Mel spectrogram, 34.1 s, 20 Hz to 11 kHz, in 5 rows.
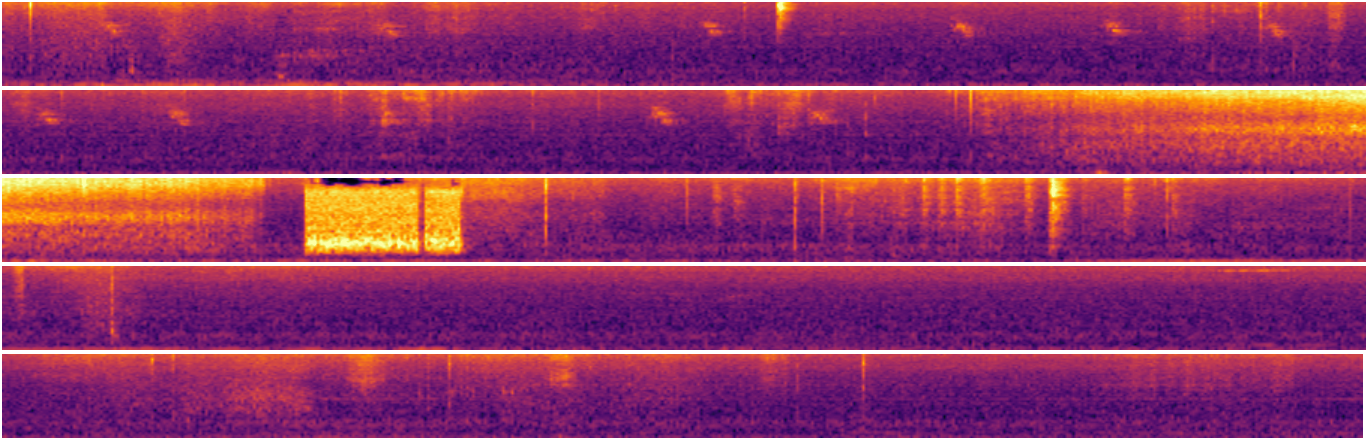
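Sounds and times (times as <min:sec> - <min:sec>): radio static hiss: 0:11.8 - 0:16.2
low hum: 0:11.9 - 0:16.0
loud burst of radio noise: 0:12.1 - 0:16.0.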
